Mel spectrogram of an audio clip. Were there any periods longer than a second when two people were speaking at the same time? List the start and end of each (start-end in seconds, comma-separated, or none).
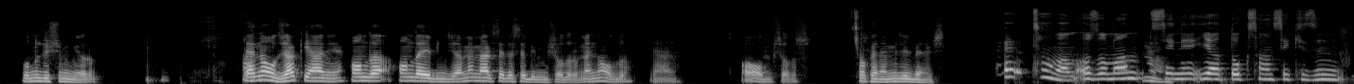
none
